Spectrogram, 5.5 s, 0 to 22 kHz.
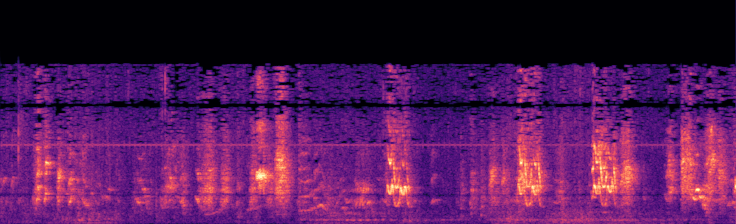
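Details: Young budgerigars feeding around millet on 3 May 2024 give short sharp chirps roughly every second, with faint rustling underneath.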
